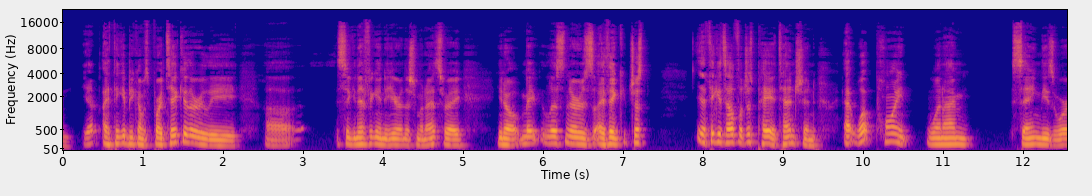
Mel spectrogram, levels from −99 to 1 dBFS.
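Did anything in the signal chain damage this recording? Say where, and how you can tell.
No, nothing in the signal chain audibly damaged this speech.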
